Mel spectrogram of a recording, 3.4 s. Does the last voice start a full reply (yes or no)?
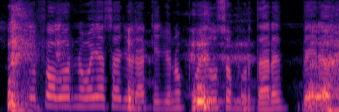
no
